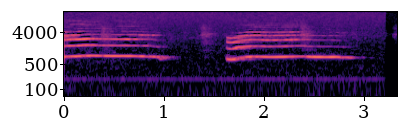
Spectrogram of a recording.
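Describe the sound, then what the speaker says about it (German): An Alexa smart speaker plays a recorded cat meowing: two clear, drawn-out meows with a short gap between them, loud and close, with no talk over them. "Alexa, wie macht die Katze?"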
